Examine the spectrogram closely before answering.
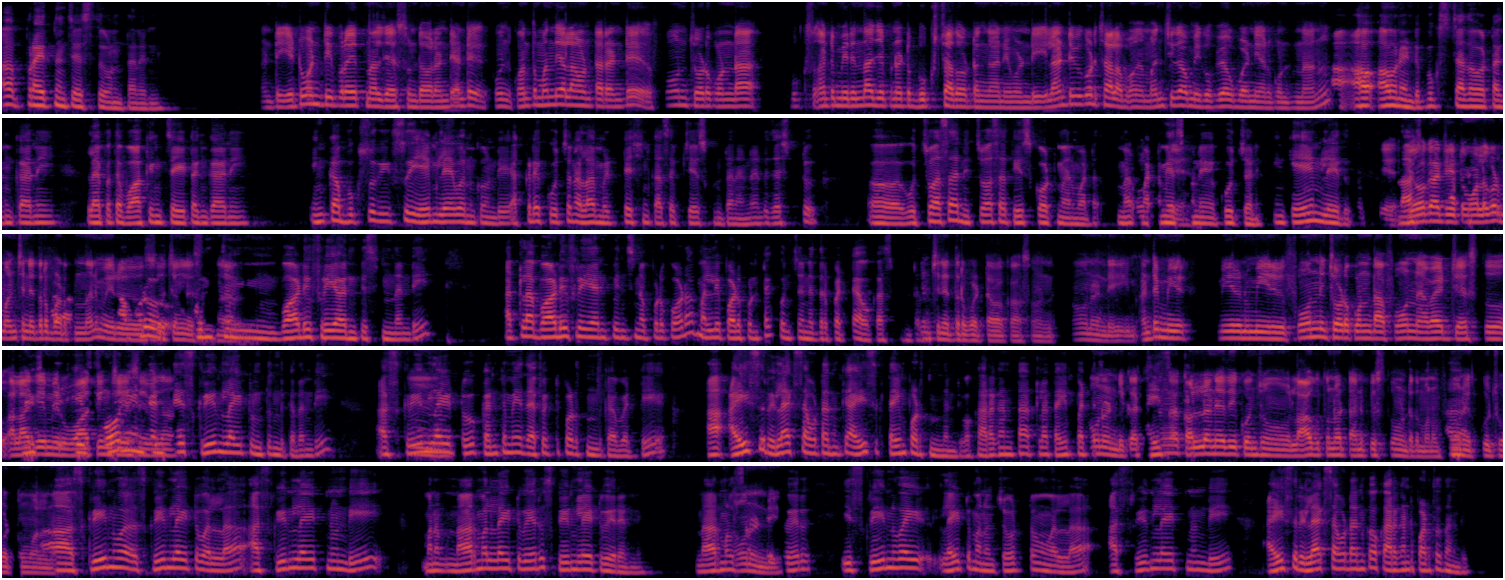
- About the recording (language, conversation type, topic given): Telugu, podcast, నిద్రకు ముందు స్క్రీన్ వాడకాన్ని తగ్గించడానికి మీ సూచనలు ఏమిటి?
- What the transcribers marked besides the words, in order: in English: "బుక్స్"; in English: "బుక్స్"; in English: "వాకింగ్"; in English: "బుక్స్"; in English: "మెడిటేషన్"; in English: "జస్ట్"; in English: "లాస్ట్‌కి"; unintelligible speech; in English: "బాడీ ఫ్రీ"; other background noise; in English: "బాడీ ఫ్రీ"; in English: "ఎవాయిడ్"; in English: "నెక్స్ట్"; in English: "వాకింగ్"; in English: "స్క్రీన్"; in English: "స్క్రీన్"; in English: "ఎఫెక్ట్"; tapping; in English: "ఐస్"; in English: "ఐస్‌కి"; in English: "ఐస్‌కి"; in English: "స్క్రీన్"; in English: "స్క్రీన్ లైట్"; in English: "స్క్రీన్ లైట్"; in English: "నార్మల్ లైట్"; in English: "స్క్రీన్ లైట్"; in English: "నార్మల్ సబ్జెక్ట్"; in English: "స్క్రీన్"; in English: "లైట్"; in English: "స్క్రీన్ లైట్"; in English: "ఐస్"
